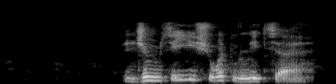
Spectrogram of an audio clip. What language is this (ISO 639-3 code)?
kab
